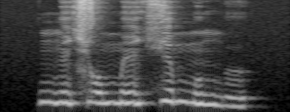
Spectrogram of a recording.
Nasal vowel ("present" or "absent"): present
